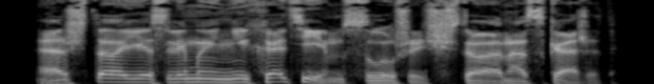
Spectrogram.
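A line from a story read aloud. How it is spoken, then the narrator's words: Female growl. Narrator (Russian): прорычала орка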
